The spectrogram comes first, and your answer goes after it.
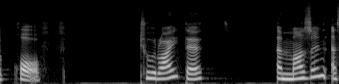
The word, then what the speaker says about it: ق: Qaf is like the deep, mysterious cousin of Fa. It is pronounced from the back of the throat, giving it a rich, emphatic sound that's somewhere between K and Q.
